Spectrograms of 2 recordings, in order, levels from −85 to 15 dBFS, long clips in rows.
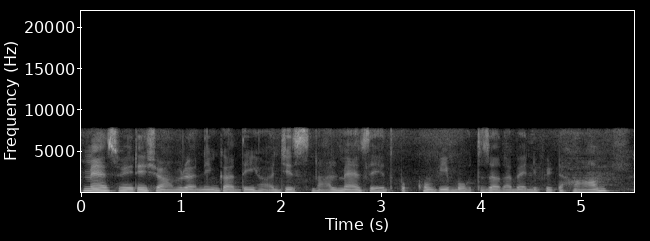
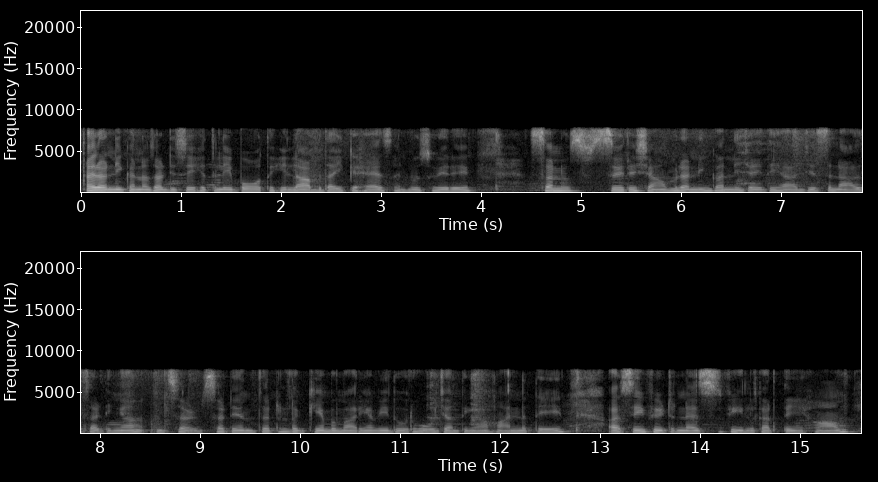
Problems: continuous background conversations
